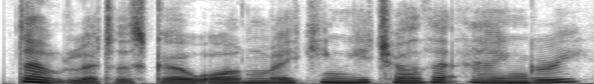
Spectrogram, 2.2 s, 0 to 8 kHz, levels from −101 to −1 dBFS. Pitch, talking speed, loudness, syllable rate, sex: 195 Hz, 240 wpm, -19 LUFS, 5.8 syllables/s, female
